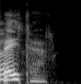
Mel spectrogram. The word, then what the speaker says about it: beter: Not better, but beter.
